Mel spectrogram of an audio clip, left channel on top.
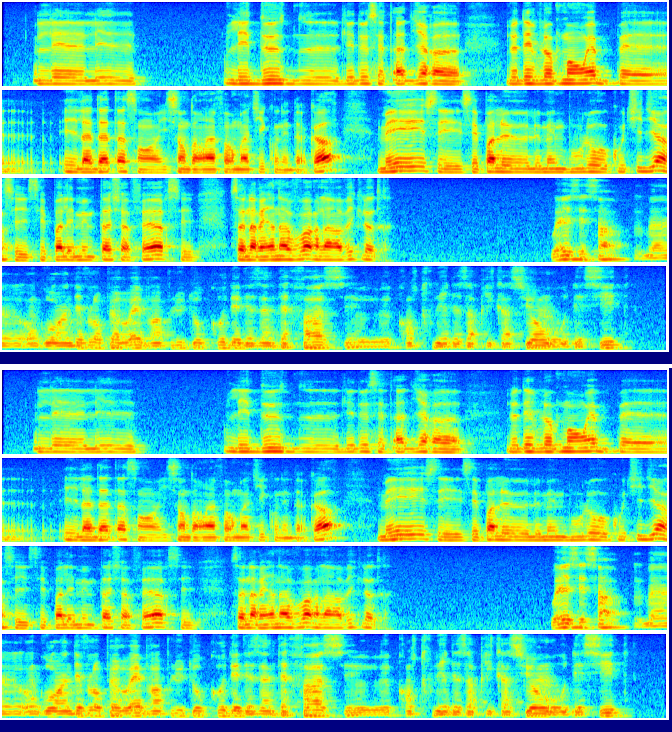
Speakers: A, on the left; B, on the right.
A: les, les- Les deux, de- les deux, c'est-à-dire euh, le développement web euh, et la data, sont, ils sont dans l'informatique, on est d'accord, mais c'est, c'est pas le, le même boulot au quotidien, c'est, c'est pas les mêmes tâches à faire, c'est, ça n'a rien à voir l'un avec l'autre.
B: ouais, c'est ça. Ben, en gros, un développeur web va plutôt coder des interfaces, euh, construire des applications ou des sites.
